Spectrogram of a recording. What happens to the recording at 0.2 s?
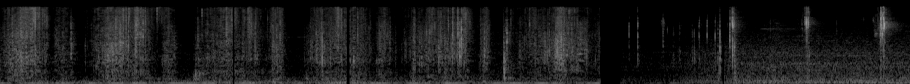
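Nothing goes wrong at 0.2 s; the audio plays through that moment intact, with no dropout, click or distortion.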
